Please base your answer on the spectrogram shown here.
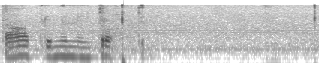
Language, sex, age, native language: Icelandic, male, 12, Icelandic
